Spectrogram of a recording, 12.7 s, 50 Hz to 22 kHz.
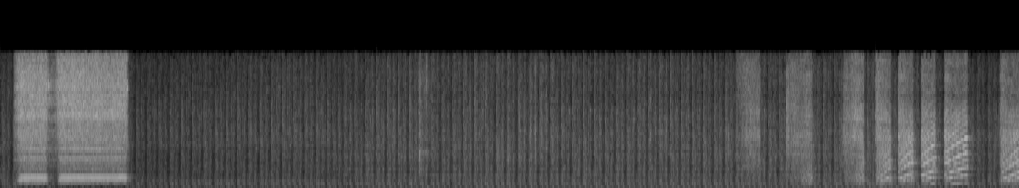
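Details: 4.5-inch scale model showman's traction engine in steam, first run of the year, near 110 psi working pressure: even, quick chuffing with whistle toots at the start and end; safety valve popping; running smoothly.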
